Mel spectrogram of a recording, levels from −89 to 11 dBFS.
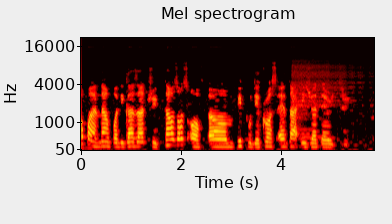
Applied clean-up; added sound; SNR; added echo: classical method Wiener filter.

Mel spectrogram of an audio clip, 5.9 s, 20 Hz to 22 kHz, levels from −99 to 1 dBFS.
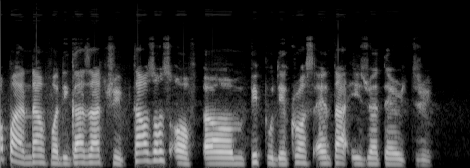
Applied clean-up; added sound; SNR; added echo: none; none; none; none.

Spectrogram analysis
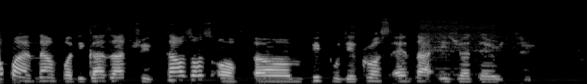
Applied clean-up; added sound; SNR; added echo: classical method spectral subtraction.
